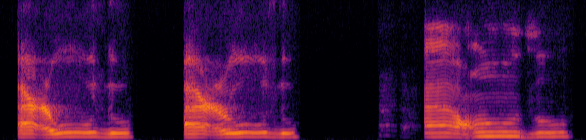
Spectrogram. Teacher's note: Di bagian tengah tenggorokan, yaitu epiglotis, dorong lebih jauh ke belakang.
